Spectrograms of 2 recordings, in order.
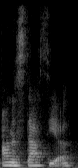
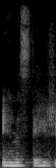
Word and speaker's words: Anastasia: first met anastasia or the correct verbiage anastasia oh i like that better it is that's how it's actually pronounced anastasia that is so pretty not anastasia yeah but yeah no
